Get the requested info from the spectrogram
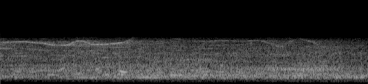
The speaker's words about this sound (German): Hören Sie wieder das Pfeifen auf der östlichen Seite der Ebertstraße, wieder Wachablösung.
